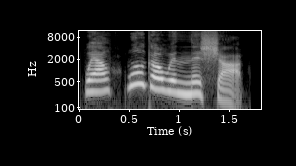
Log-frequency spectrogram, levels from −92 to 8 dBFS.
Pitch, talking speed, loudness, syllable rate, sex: 275 Hz, 195 wpm, -16 LUFS, 4.1 syllables/s, female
